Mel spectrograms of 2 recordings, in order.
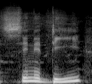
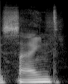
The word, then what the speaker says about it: CineD: People just say signed or whatever. But if you write it like this, it will pronounce it correctly.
